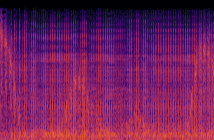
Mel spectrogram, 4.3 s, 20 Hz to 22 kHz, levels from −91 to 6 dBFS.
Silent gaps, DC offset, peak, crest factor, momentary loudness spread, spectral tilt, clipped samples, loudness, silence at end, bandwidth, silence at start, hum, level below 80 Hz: none; under 0.1%; -8 dBFS; 22 dB; 3 LU; -3.5 dB/octave; under 0.1%; -30 LUFS; 0 s; 17.5 kHz; 0 s; none; -42 dBFS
